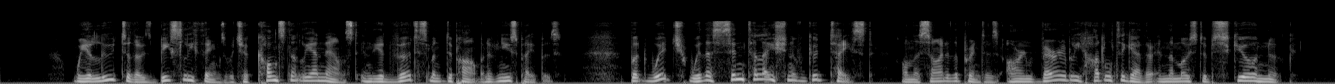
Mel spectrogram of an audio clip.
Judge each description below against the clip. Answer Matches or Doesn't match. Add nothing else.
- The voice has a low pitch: Doesn't match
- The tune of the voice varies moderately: Doesn't match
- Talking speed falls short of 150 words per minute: Doesn't match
